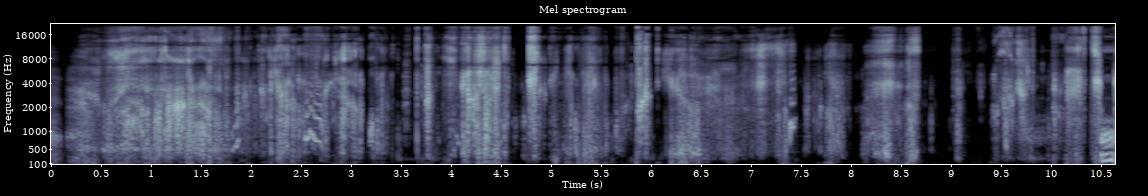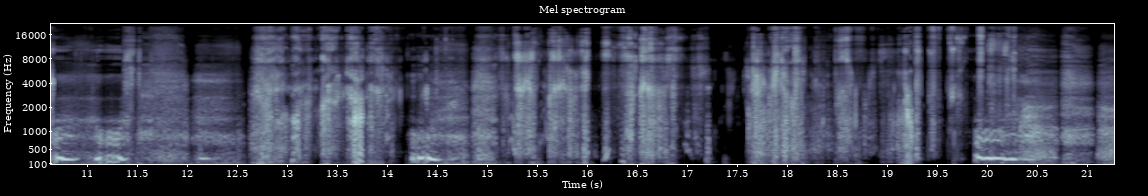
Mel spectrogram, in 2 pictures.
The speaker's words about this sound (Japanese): 言っとくけど、獣人にとって耳なめは特別だから。親愛の証。好きでもないやつとしちゃいけないものだから。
